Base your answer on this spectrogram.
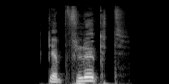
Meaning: past participle of pflücken
- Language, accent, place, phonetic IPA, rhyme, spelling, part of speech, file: German, Germany, Berlin, [ɡəˈp͡flʏkt], -ʏkt, gepflückt, verb, De-gepflückt.ogg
